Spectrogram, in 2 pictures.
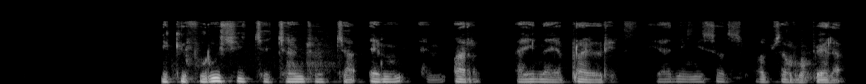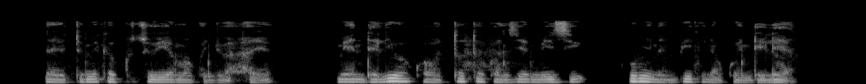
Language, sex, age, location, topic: Swahili, male, 18-24, Wajir, health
